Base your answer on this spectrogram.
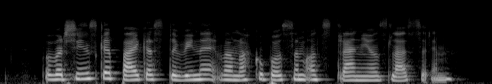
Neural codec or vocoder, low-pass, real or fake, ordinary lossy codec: autoencoder, 48 kHz, 128 numbers a frame, DAC-VAE, trained on Japanese speech; 10.8 kHz; fake; none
